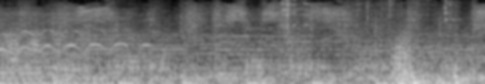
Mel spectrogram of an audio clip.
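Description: A horse whinnying, one wavering high call in the first second, over background music with galloping hoofbeats.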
